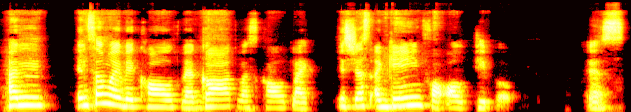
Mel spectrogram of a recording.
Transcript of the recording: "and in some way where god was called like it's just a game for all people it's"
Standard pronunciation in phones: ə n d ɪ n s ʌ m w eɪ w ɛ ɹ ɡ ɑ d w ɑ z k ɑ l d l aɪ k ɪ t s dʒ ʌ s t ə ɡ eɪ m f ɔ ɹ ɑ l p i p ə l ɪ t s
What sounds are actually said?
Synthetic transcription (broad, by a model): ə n ɪ n s ʌ m w eɪ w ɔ l ɡ ɑ d w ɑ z k ɑ l d l aɪ k ɪ t s dʒ ʌ s t ə ɡ eɪ m f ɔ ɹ ɑ l p i p ə l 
